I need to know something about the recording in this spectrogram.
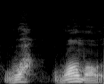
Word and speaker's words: Uomo: Now, Uomo is an Italian surname. So it's got the Uomo, like Wo, W-O, but it's Mario, M-A-R-I-O. Uomo is U-O-M-O. M-A-R-I-O-U-O-M-O, but it's pronounced Uomo, Mario Uomo.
